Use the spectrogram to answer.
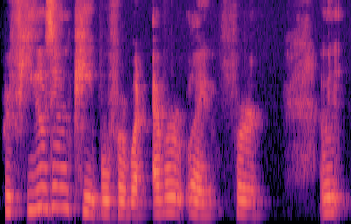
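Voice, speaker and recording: A woman's voice: fairly low pitch, animated, normal speed, warm tone. A woman talking casually to camera in a vlog, sniffly from a cold and rambling with many fillers. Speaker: vlogger.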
